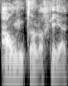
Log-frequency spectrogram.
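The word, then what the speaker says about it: hauntología: Hay una palabra espectacular que es ontología, pero pronunciado auntología.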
